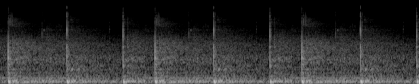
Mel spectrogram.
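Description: A basketball being dribbled steadily, each bounce a sharp thud, about two bounces a second.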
